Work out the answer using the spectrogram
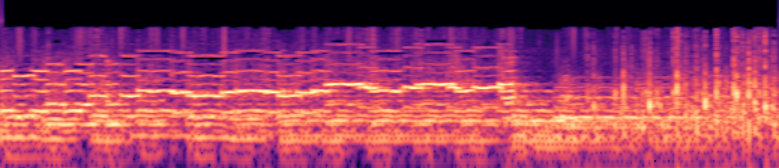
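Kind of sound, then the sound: animal, horses' hooves galloping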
